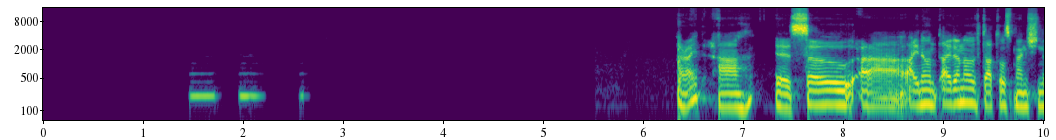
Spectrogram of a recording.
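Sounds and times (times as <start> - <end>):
person humming: 1.4 - 2.8.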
